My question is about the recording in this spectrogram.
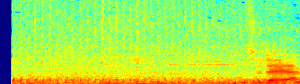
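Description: Steady low rumble of dense motorbike and scooter traffic close by. A man's voice starts near the end.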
